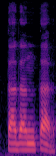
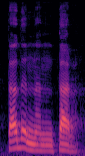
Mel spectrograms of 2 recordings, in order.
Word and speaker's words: तदनंतर: फिर तदंतर, तदंतर शब्द गलत है, होता है तदनंतर, तदनंतर।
